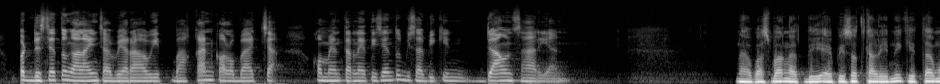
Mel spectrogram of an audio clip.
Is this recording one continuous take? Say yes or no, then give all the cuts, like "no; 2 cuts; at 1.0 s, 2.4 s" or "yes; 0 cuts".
yes; 0 cuts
